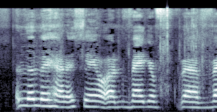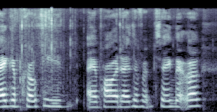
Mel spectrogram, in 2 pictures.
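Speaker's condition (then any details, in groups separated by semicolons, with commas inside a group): Cerebral palsy; both hands affected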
